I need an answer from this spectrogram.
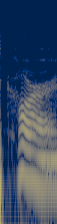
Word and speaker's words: Carne: welcome my guest Karn is it Karen her car it's car car I did say it right we're just talking about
